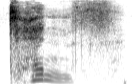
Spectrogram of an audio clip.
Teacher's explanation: in tenth we have a th following the n which makes the pronunciation the articulation of n slightly different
